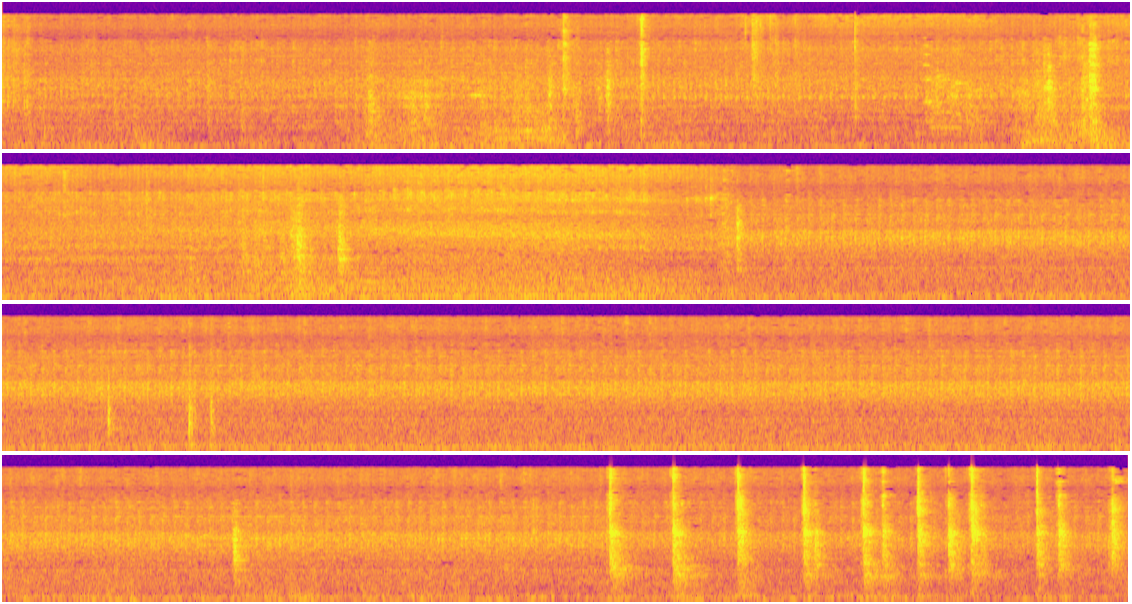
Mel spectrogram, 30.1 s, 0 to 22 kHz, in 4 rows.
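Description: Diesel engine of a backhoe loader running as it drives down steel trailer ramps, with heavy metallic knocks about 7 and 10 seconds in. After that a diesel engine idles steadily, and near the end a quick run of metal clicks and knocks comes from the trailer hitch as it is uncoupled.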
